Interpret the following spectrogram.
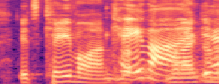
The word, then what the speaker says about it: K-von: Kayvon.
